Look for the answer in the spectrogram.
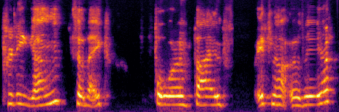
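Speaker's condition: Cerebral palsy; spastic tetraplegia from birth

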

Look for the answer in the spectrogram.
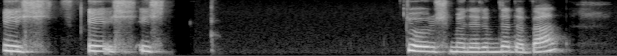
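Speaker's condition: Stuttering; stuttering since before choosing a career; stutters a lot at present; frequent sound and part-word repetitions, repeated initial syllables, filler sounds; repeated sounds, repeated words, prolonged sounds

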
